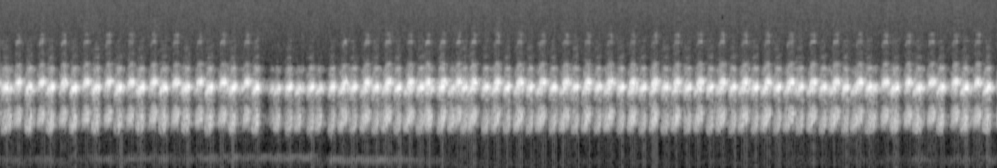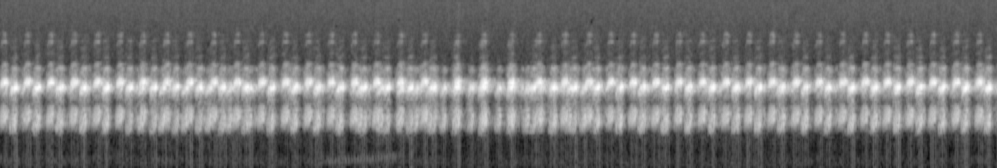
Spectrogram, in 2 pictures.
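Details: Night chorus of many tree frogs in a North-East Italian forest pond in April, a continuous rapid pulsing croak, roughly two pulses a second, unbroken for twenty seconds; faint low sounds briefly near the start.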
